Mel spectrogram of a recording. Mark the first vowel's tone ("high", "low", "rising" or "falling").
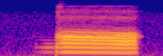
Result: low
